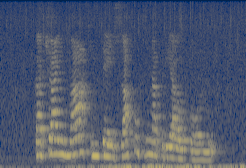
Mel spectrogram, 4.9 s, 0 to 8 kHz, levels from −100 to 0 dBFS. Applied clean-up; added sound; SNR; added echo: none; Rain; 8 dB; reverberation time 0.5 s.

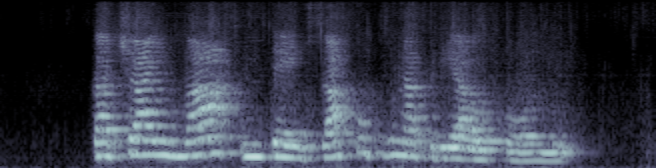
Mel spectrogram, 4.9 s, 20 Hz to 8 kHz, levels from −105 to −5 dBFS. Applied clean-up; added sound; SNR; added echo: neural separator model SepFormer DNS4.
